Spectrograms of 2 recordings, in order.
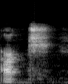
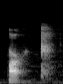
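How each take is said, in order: First: The word ends in a ch sound. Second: The word ends in a hard k sound. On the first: The speaker calls it wrong. "not arch" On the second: The speaker calls it right. "It's technically arc"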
